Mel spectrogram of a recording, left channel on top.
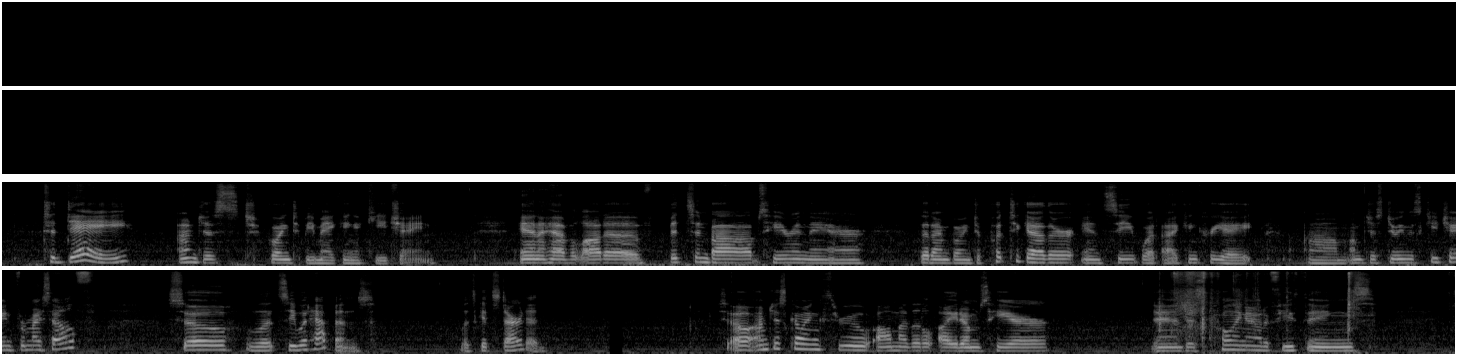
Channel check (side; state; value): left; silent; digital silence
